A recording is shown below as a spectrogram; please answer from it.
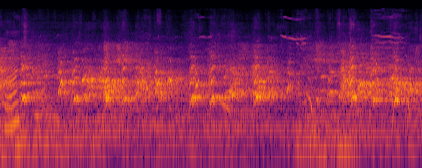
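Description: Dog barking and yipping in short, high calls repeated every second or so.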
